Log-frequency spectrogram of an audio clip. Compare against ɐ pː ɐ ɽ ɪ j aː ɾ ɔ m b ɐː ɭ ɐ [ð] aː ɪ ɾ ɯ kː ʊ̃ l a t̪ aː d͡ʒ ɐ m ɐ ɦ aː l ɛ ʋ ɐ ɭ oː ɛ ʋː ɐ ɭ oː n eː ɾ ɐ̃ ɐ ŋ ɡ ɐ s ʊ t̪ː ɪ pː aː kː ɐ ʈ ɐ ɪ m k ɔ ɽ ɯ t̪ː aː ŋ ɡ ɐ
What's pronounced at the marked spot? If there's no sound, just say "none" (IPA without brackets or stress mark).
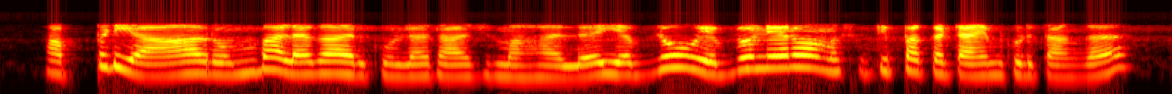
ɣ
